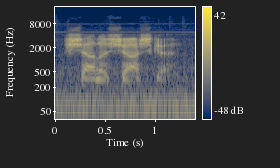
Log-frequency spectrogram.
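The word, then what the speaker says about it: Shalashaska: Someone must have known about that, because somewhere along the line, Shashka got stuck on the end of Sharashka. The guerrillas were using the name amongst themselves, and by the time I got to hearing about it, pronunciation had wound up as Shalashashka.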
